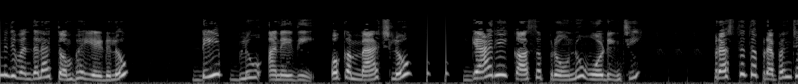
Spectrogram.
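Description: A short speech recording with two problems. Throughout, the top end is gone above about 8.4 kHz and there's a watery, swirly quality with smeared consonant attacks, likely from MP3 compression at a low bitrate, something around 32 kbps. At that rate the encoder lops off the treble and lets weak frequency lines flicker on and off between frames, which is what makes it sound underwater. Then there are three stutters from a repeated buffer, where fresh audio didn't arrive in time and the same chunk got replayed. Each time a piece of about 186 ms plays two extra times with hard joins, which fits an 8192-sample buffer. The first runs from 1.49 to 1.86 s, right after "వందల తొంభై ఏడులో" and before "డీప్ బ్లూ అనేది". The second is 4.27 to 4.64 s, just before "గ్యారీ కాస్పరోవ్ను ఓడించి". The third is 6.69 to 7.06 s, following "మ్యాచ్లో గ్యారీ కాస్పరోవ్ను ఓడించి". The repeats add time rather than replacing anything, so no audio is actually lost at those points.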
